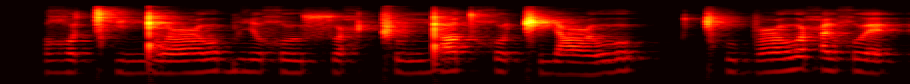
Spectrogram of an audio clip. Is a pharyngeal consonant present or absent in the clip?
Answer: present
